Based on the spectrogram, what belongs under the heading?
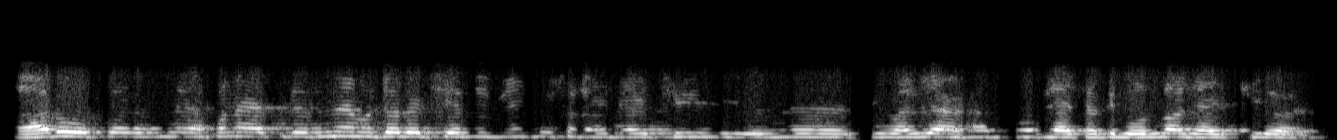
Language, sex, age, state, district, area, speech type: Maithili, male, 18-30, Bihar, Samastipur, urban, conversation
